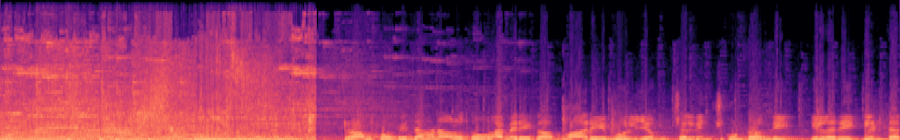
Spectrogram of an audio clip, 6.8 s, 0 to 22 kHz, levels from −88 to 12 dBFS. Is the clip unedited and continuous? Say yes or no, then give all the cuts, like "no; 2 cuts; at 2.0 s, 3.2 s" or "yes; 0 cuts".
yes; 0 cuts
